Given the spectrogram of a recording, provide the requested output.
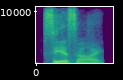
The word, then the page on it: CSI: Indian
